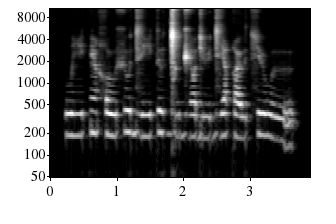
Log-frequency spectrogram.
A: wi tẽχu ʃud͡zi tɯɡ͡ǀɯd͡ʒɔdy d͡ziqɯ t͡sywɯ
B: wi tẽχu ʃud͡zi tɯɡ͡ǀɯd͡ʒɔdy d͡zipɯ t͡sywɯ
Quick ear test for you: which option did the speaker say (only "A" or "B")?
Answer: A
